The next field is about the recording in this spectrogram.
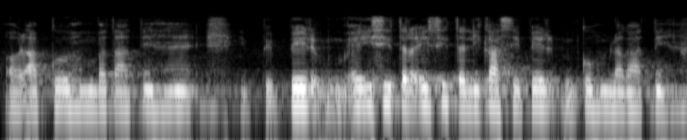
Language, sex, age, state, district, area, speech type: Hindi, female, 18-30, Bihar, Samastipur, rural, spontaneous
